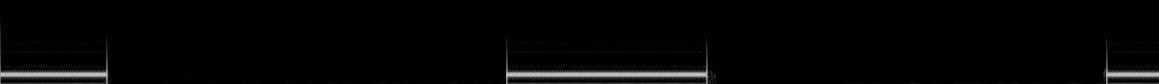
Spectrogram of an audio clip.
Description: Ringback tone (North America), 440 + 480 Hz.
